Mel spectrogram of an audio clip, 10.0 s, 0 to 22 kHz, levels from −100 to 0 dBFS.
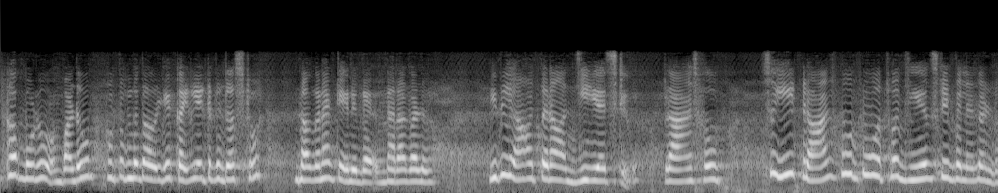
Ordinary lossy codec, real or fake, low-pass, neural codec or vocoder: none; fake; 7.2 kHz; codec, 16 kHz, 1 kbps, FunCodec, trained on Chinese and English, 50 frames a second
